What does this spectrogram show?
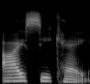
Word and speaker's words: Slovic: That's spelled Slovick and pronounced Slovic.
